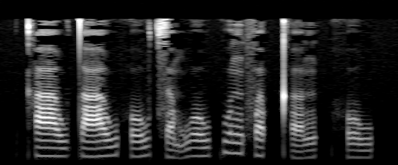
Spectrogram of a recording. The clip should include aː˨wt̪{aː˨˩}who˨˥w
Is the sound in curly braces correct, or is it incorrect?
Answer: incorrect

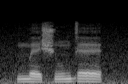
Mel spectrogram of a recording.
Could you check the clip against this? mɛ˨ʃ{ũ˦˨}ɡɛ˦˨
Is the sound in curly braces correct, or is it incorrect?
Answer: incorrect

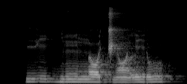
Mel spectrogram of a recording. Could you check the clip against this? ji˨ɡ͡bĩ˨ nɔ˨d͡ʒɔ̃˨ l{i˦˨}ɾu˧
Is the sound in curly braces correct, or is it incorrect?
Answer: incorrect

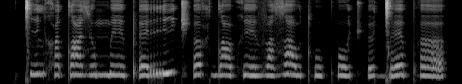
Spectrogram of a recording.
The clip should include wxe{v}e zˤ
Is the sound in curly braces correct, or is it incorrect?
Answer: correct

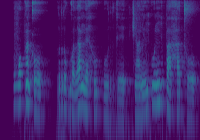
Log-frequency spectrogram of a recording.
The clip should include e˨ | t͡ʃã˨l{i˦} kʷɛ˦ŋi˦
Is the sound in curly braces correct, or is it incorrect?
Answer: incorrect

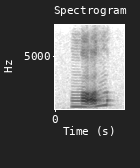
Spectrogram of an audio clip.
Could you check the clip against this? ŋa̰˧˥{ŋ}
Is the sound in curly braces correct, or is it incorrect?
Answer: incorrect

